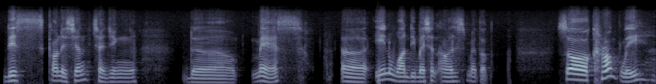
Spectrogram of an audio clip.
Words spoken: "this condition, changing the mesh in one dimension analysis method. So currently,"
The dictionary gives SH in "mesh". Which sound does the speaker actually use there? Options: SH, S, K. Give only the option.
S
